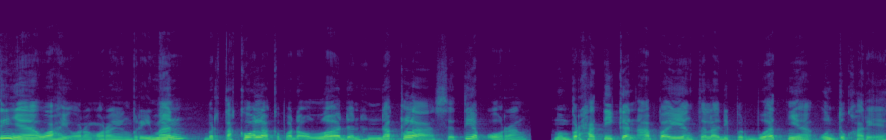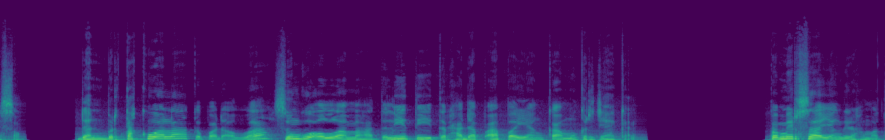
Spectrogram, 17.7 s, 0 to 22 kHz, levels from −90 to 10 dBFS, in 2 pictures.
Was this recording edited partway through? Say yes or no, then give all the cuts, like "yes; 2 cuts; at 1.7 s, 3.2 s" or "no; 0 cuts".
no; 0 cuts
